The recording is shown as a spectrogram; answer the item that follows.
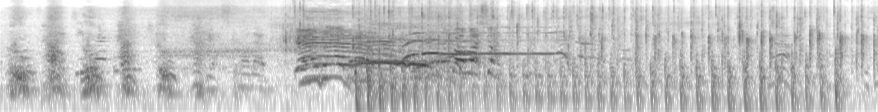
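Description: Short forceful breaths with voice, about two a second, from a man sitting in an ice bath. At about four seconds loud cheering shouts from several people break out, one held as a high note, then a group claps steadily as he climbs out of the icy water.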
